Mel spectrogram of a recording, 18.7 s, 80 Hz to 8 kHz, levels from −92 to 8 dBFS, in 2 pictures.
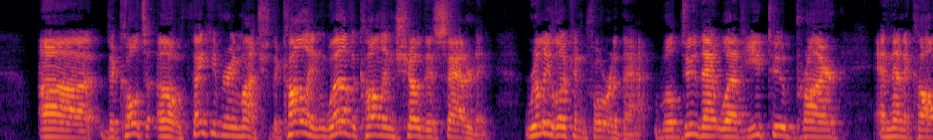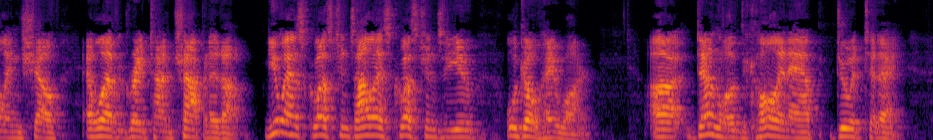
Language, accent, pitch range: English, American, 135-175 Hz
